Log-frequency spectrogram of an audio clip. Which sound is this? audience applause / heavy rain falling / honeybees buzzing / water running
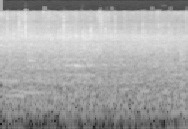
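heavy rain falling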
